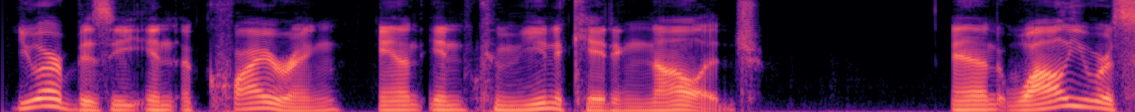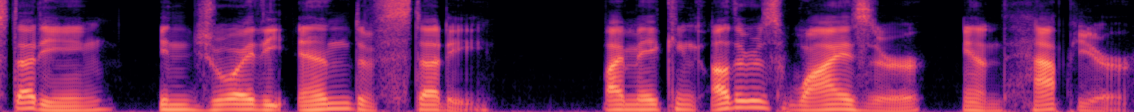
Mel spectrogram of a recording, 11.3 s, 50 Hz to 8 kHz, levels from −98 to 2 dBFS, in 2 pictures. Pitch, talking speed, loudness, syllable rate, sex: 120 Hz, 130 wpm, -22 LUFS, 4.8 syllables/s, male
